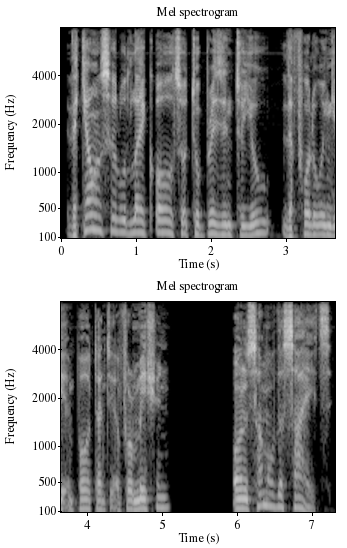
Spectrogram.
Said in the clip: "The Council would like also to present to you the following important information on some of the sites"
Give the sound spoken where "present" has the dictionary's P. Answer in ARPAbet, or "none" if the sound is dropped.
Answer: B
